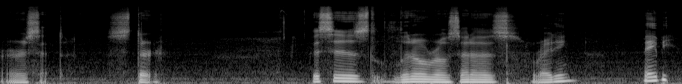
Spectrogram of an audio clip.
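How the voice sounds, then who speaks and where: A man's voice: mid-range voice, a little mellow. A young man playing a game casually, reading its text aloud and joking about it. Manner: chatty, reads text then jokes about it. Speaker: gamer.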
